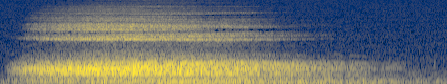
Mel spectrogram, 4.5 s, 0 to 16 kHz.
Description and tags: breathe out (6)
A single breath out
Recorded with AKG condenser microphone M-Audio Delta AP
human, air, breathing, breath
